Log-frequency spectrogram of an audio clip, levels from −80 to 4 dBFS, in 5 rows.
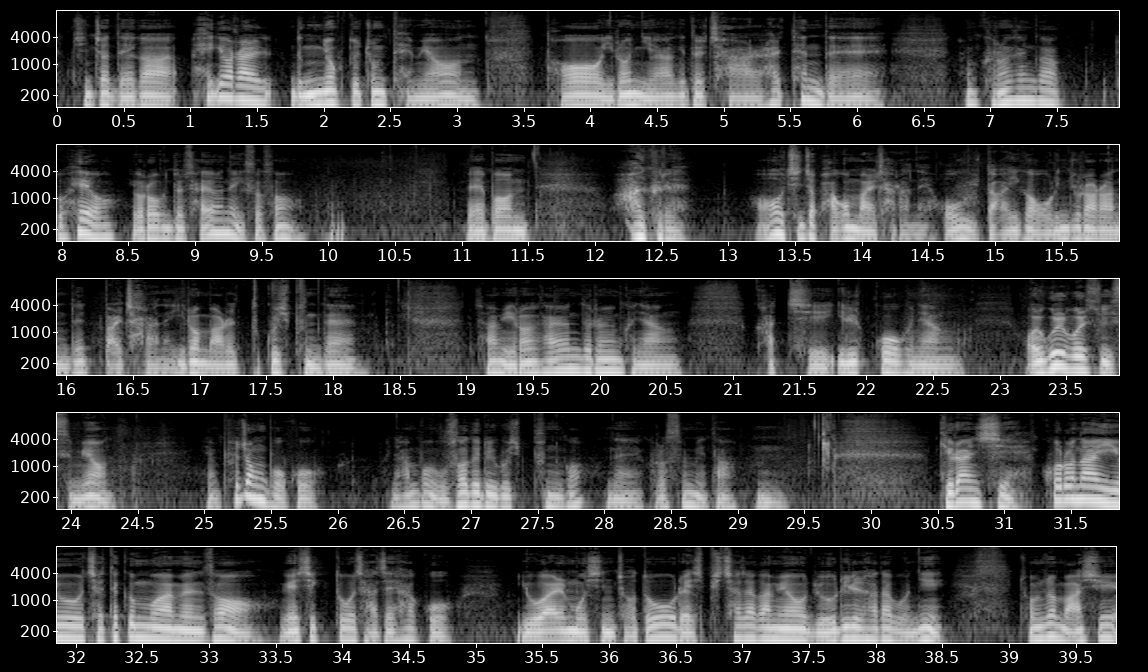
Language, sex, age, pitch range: Korean, male, 30-49, 90-125 Hz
